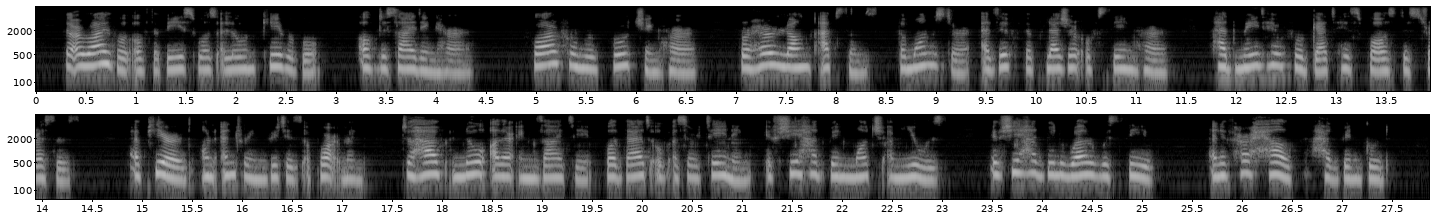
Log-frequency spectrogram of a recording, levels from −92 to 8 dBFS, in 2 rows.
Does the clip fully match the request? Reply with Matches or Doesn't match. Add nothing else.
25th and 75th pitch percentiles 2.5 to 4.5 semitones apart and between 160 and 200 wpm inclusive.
Doesn't match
